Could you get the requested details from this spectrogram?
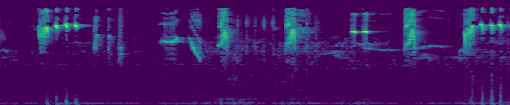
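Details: A Konin, recorded as a lure sound, gives high, thin chirps and sharp whistled notes, some sliding downward, in quick bursts about every second, with soft low thumps underneath.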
